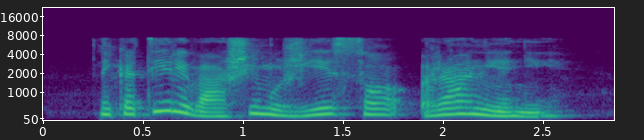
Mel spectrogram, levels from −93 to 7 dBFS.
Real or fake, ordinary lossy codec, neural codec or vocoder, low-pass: fake; none; vocoder, 22.05 kHz, 80 mel bands, HiFi-GAN; 7.2 kHz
